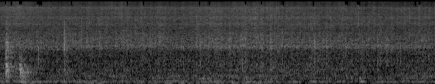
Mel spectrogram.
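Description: Steady, crackling sizzle of soaked kurdai (a wheat snack) frying in hot oil in a wok, with a few sharp pops near the start and continuous bubbling throughout.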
